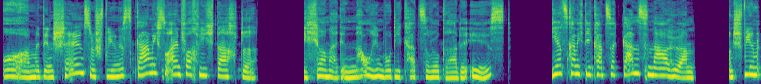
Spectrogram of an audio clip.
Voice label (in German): Kinderstimme Hoerspiel; Floetelinchen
